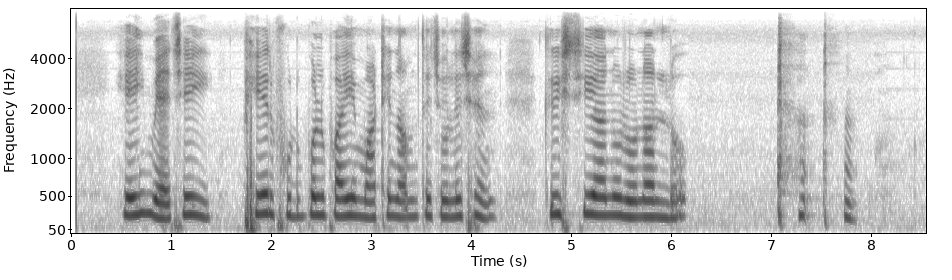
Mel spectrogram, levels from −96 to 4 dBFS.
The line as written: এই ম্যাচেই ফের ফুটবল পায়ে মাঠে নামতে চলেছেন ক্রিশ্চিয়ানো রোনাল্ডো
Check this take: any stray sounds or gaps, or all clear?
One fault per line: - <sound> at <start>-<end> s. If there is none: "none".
- cough at 7.0-7.9 s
